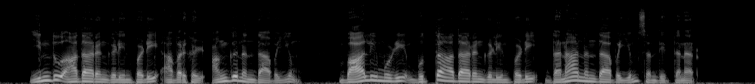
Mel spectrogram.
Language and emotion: Tamil, neutral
